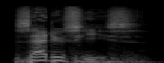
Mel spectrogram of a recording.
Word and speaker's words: Sadducees: Sadducees.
